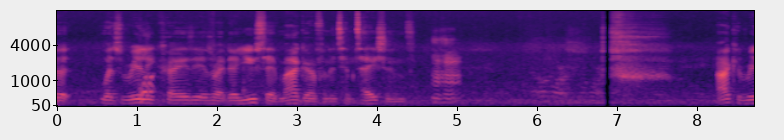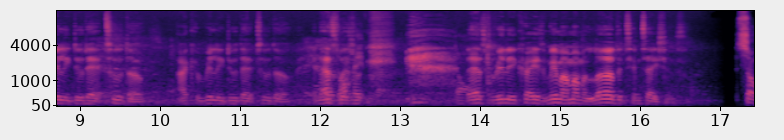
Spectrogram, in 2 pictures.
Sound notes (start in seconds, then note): 6.9 sighing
